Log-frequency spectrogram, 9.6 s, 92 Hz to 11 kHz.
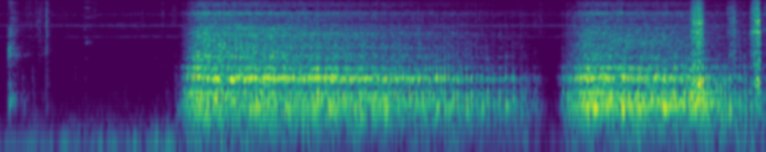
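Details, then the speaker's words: Honda Vario 110 LED scooter, rear wheel spun by hand: rough grinding "rok rok" growl, fading as it coasts; source traced to the CVT rear pulley, likely worn or damaged bearing. "Yang pasti untuk suara tadi itu sumbernya dari belakang sini"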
